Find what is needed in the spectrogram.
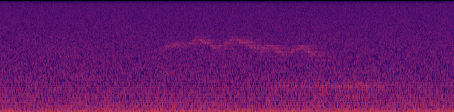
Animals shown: Veery (Catharus fuscescens), Downy Woodpecker (Dryobates pubescens)

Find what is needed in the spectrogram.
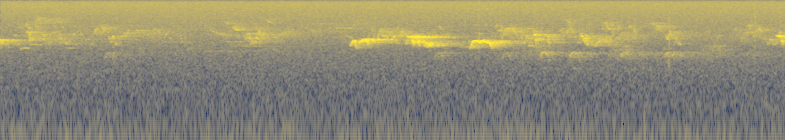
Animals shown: American Crow (Corvus brachyrhynchos), Red-eyed Vireo (Vireo olivaceus), Mallard (Anas platyrhynchos), American Robin (Turdus migratorius)

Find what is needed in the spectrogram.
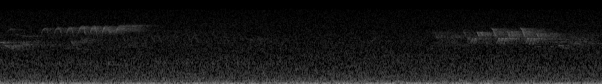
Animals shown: Mourning Warbler (Geothlypis philadelphia), American Robin (Turdus migratorius), Black-throated Blue Warbler (Setophaga caerulescens)

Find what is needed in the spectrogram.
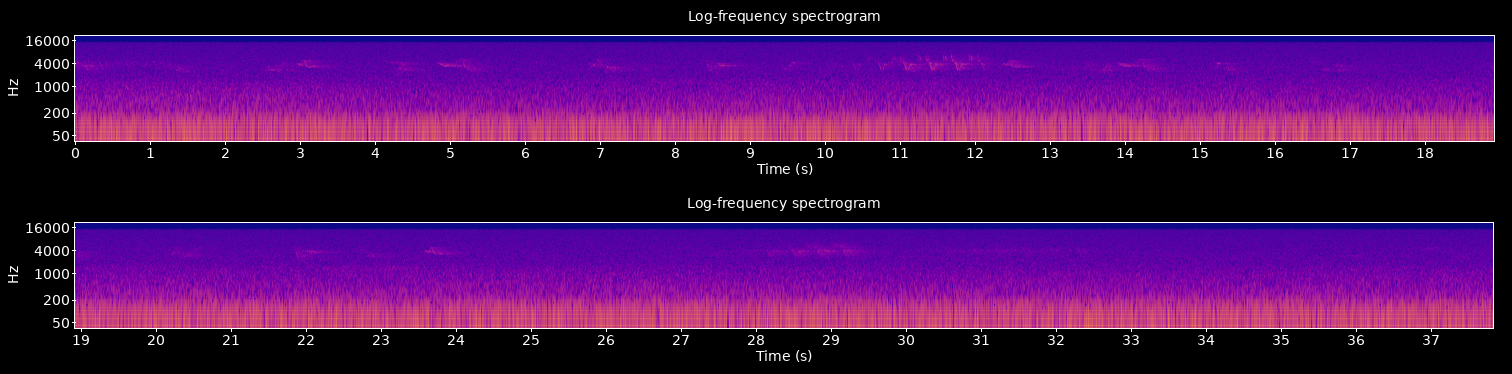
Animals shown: Blue-headed Vireo (Vireo solitarius), Ovenbird (Seiurus aurocapilla)

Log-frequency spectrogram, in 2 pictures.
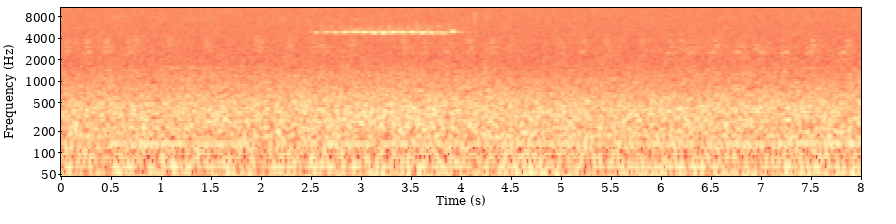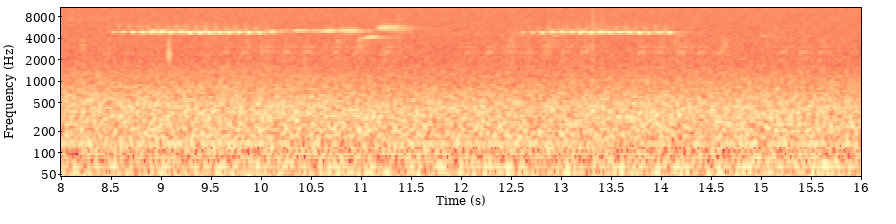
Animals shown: Black-throated Green Warbler (Setophaga virens), Red-breasted Nuthatch (Sitta canadensis), Dark-eyed Junco (Junco hyemalis)

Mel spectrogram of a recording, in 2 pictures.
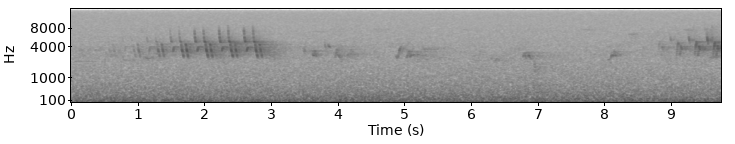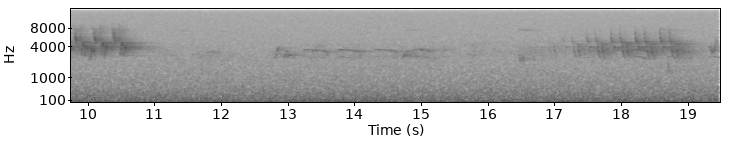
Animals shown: Ovenbird (Seiurus aurocapilla), Red-eyed Vireo (Vireo olivaceus), Blue Jay (Cyanocitta cristata), Brown Creeper (Certhia americana)

